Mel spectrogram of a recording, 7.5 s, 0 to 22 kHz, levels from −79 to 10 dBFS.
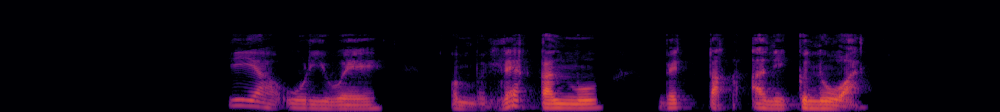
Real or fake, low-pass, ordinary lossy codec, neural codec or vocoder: real; 7.2 kHz; MP3, 48 kbps; none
